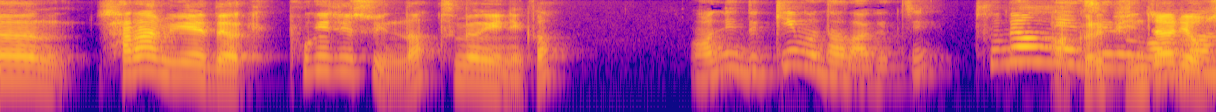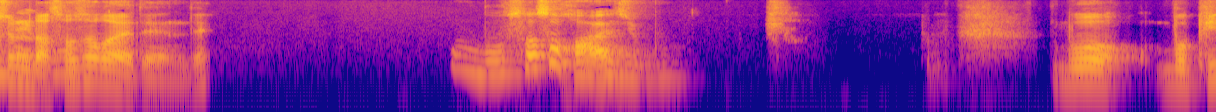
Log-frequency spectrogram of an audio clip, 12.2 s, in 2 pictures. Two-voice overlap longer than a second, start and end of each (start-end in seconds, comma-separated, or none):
5.2-6.6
